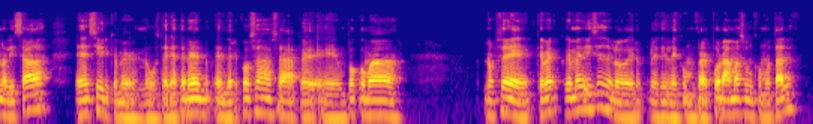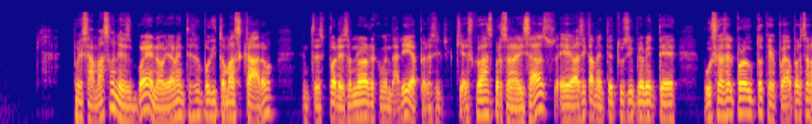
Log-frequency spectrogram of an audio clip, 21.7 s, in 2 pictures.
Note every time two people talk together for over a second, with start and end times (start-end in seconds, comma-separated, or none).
none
